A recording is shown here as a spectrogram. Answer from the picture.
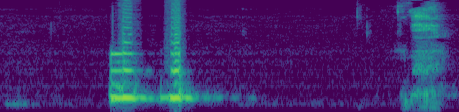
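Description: Call-software alert tone: two short, loud electronic beeps about a third of a second apart, with a brief ringing tail.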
